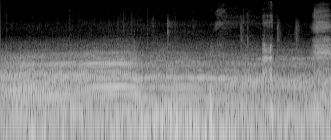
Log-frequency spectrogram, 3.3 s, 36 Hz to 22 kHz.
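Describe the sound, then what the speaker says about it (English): An Aston Martin DB11 AMR V12 engine revs and holds a smooth, loud howl, pitch shifting as it climbs, with a few light clicks near the end. "when you hear a very nice sounding revving V12"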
